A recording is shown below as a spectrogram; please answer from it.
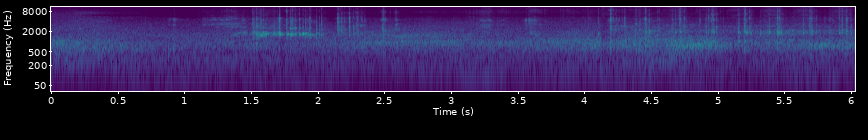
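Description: Aerosol spray paint can being shaken, its mixing ball rattling inside in quick irregular clusters of clicks.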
